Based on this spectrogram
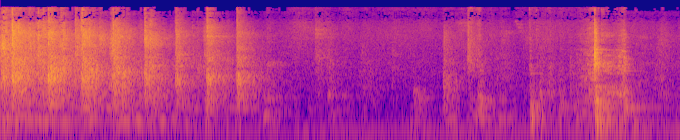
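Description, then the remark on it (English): A group applauds with brisk hand claps that are loud and dense at first, then thin out into scattered individual claps as the applause dies away. No one speaks. “Yeah, give him a hand clap.”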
